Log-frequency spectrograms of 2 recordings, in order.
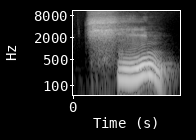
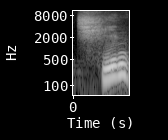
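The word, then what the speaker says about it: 秦: 근데 중국어는 서쪽의 진은 친, 이렇게 친 발음이 나고요. 동쪽의 진은 찐입니다.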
